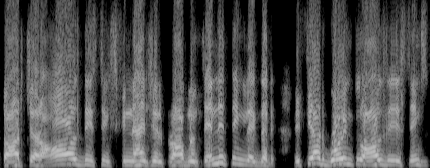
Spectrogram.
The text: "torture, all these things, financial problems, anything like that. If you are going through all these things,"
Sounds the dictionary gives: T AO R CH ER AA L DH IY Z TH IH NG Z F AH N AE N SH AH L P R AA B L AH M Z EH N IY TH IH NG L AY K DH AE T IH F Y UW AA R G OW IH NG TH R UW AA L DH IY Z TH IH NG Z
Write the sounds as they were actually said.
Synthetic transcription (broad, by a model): T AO R CH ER AA L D IY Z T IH NG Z F AH N AE N SH AH L P R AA B L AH M S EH N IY T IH NG L AY K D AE T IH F Y UW AA R G OW IH NG T R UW AA L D IY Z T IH NG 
